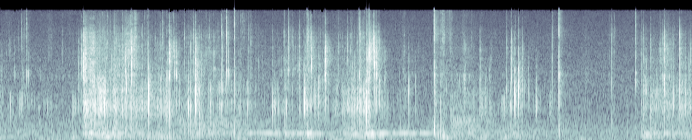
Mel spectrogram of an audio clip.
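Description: Bare fingers snap and crumble a pile of thin white twisted solid wax birthday candles in a teal ceramic plate, crushing the wax pieces. Dense, bright crackling and crunching comes in bursts, punctuated by sharp, dry snaps that stop almost instantly. A faint low steady hum sits underneath.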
